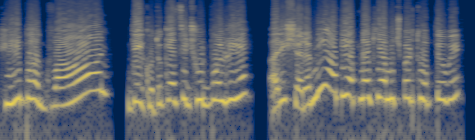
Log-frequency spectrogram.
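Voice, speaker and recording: A woman voicing a spoiled, scheming young sister-in-law in an animated storybook, with a shrill, sneering, bossy manner. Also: brisk, no echo, lightly acted. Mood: accusing.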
